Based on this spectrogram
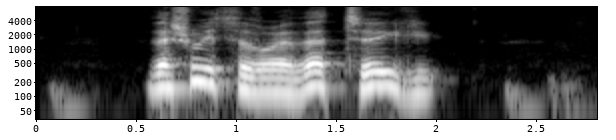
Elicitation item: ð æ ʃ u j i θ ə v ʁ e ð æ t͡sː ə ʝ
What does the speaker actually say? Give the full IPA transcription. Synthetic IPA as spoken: ð æ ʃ u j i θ ə v ʁ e ð æ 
